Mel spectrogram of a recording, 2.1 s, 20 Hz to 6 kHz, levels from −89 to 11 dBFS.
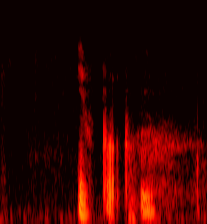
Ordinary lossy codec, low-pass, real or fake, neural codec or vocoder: Opus, 32 kbps; 5.4 kHz; real; none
